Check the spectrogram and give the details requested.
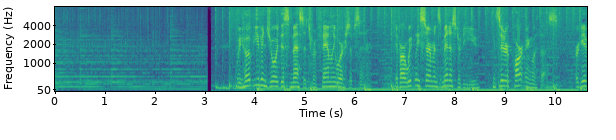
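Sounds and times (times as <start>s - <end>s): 
audience crowd clapping: 0.0s - 3.2s
speech: 3.6s - 10.6s.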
